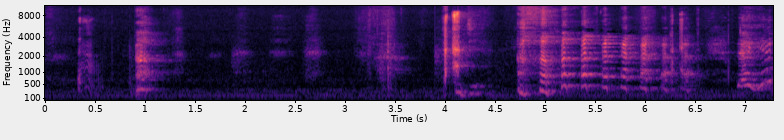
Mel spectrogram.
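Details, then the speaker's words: Infant with hiccups: several short, abrupt catches in the breath followed by a run of soft vocal sounds, adult talking faintly in the background; hiccups. "did you have the hiccups"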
